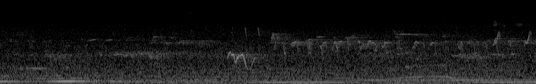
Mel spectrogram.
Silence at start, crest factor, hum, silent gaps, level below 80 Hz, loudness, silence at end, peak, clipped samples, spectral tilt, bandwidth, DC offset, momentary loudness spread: 0 s; 14 dB; none; none; -58 dBFS; -43 LUFS; 0 s; -28 dBFS; under 0.1%; -4.5 dB/octave; over 20 kHz; under 0.1%; 5 LU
